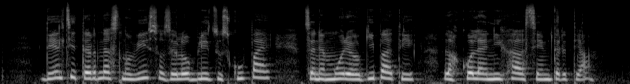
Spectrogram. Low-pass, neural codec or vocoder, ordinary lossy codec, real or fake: 19.8 kHz; vocoder, 44.1 kHz, 128 mel bands every 512 samples, BigVGAN v2; none; fake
